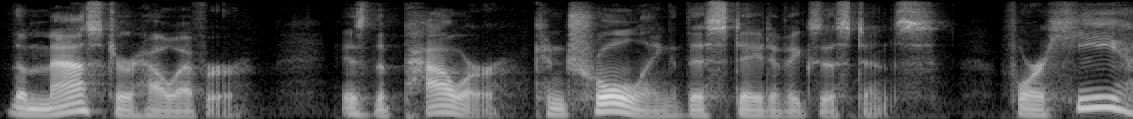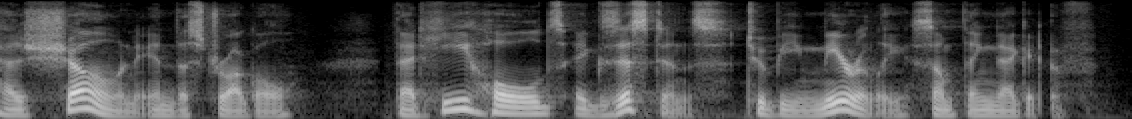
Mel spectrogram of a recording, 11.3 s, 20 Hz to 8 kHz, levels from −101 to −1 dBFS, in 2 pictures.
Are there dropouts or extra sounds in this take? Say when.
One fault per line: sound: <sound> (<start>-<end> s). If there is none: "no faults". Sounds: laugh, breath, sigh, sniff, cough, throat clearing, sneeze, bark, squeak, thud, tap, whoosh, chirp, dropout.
sound: dropout (10.9-10.9 s)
